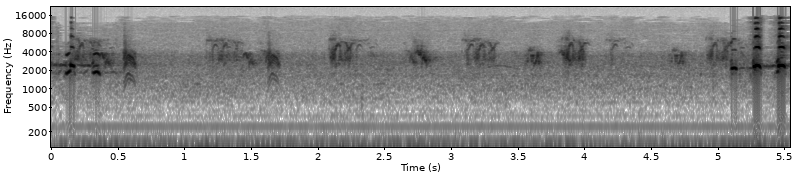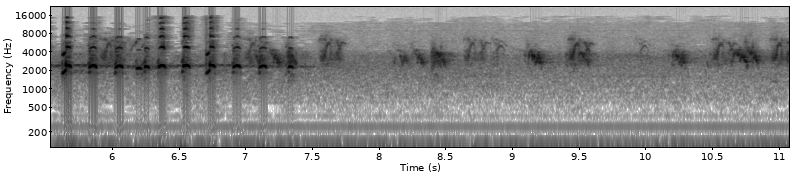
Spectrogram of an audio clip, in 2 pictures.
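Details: Female osprey calling for her mate while on the nest at dusk, after landing with a stick: a run of sharp, high whistled chirps rising to a loud rapid burst midway, then fading back to softer scattered notes.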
